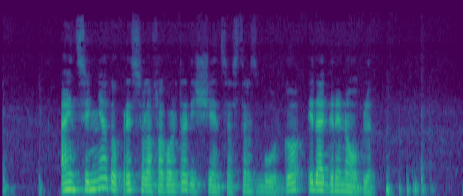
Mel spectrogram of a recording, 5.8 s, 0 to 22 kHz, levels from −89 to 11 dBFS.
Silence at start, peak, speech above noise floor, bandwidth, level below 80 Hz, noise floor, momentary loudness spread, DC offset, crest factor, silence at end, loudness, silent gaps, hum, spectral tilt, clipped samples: 0.05 s; -6 dBFS; 27 dB; 13.5 kHz; -54 dBFS; -49 dBFS; 15 LU; under 0.1%; 18 dB; 0.45 s; -23 LUFS; none; none; -8.5 dB/octave; under 0.1%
